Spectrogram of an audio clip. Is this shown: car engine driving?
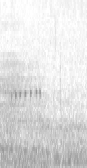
no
